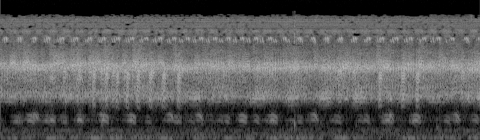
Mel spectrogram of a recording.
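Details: Frogs calling in the night after rain: rapid pulsed croaks repeat several times a second in a steady chorus, over a constant bright hiss of rain or insects.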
